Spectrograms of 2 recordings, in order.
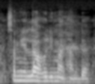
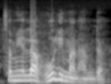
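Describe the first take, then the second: The two takes are said the same way.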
